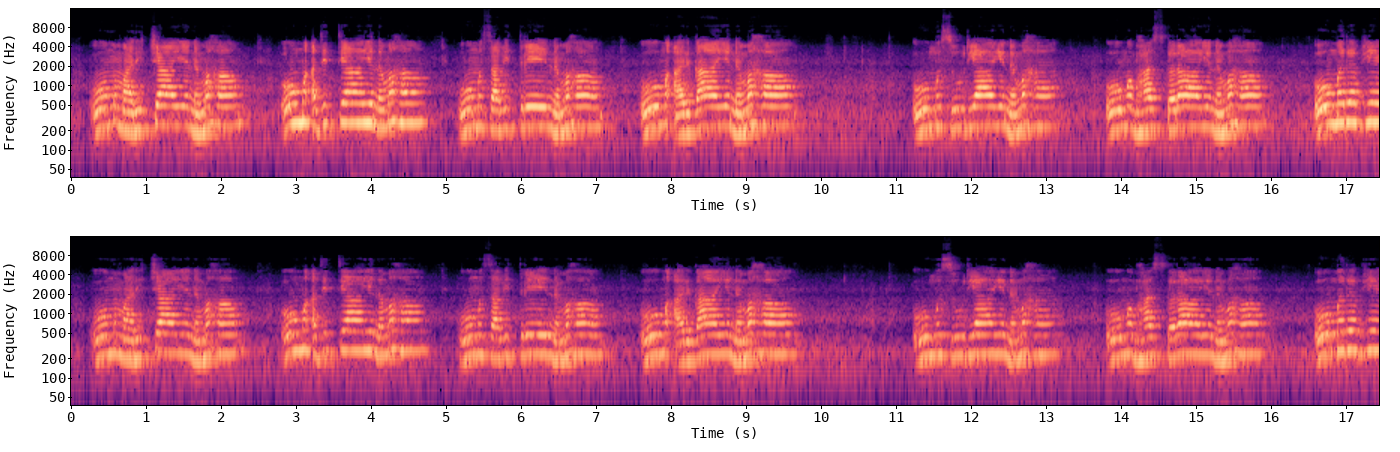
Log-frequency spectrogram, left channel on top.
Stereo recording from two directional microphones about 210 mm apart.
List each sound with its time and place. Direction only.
0.3 s a woman's voice: 55° left (ahead or behind)
11.2 s a woman's voice: 50° left (ahead or behind)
